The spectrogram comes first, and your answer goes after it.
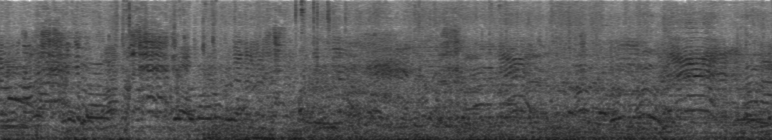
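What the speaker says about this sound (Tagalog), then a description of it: "Isa pang malaking kambing." Goats bleating repeatedly amid a noisy crowd of voices at a livestock market, several calls overlapping close by against constant chatter.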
